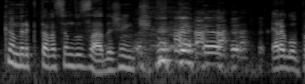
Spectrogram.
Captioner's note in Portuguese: risadas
